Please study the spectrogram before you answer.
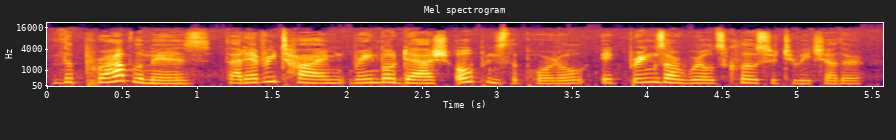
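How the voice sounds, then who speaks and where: A woman voicing a regal, solemn pony princess in a fan dramatic reading, speaking in a measured, formal way. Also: mid-range voice, close to an everyday voice. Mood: grave. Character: regal, solemn female sun princess ruler.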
